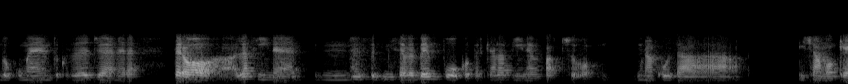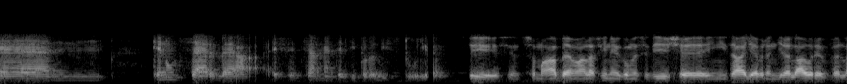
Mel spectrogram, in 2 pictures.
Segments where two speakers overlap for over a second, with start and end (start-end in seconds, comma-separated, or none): none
